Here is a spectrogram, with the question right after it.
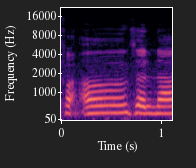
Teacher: نون ساکن کے بعد زا ہے، باریک اخفا ہوگا، نون الف نا 2 حرکت لمبا ہوگا.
